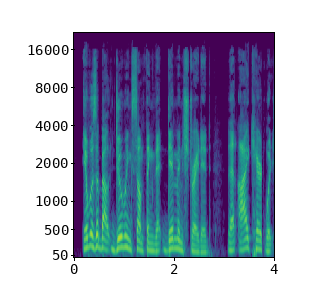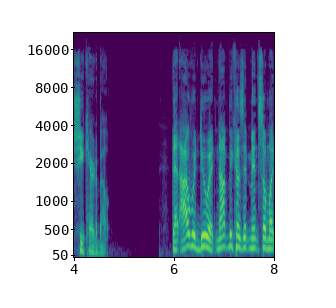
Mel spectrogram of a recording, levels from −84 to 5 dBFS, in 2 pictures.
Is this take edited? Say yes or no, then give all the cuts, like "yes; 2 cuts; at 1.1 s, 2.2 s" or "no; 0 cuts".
yes; 1 cut; at 3.8 s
